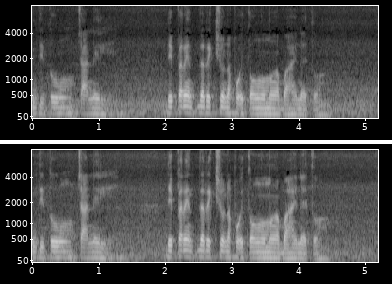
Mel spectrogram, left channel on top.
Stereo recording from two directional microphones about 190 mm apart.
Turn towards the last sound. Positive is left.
turn(degrees=5)  # may be behind; listen again after turning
